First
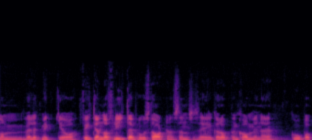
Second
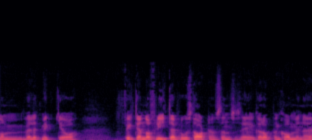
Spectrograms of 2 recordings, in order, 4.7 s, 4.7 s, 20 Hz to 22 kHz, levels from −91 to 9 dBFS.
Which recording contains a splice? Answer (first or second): first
